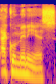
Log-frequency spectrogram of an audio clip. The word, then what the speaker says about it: Equanimeous: Equanimeous.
